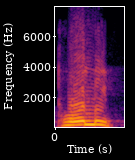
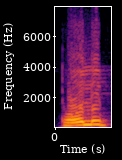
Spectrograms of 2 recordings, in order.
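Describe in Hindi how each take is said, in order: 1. शब्द सांस वाली t ध्वनि से शुरू होता है। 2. शब्द सांस वाली t ध्वनि से शुरू होता है।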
